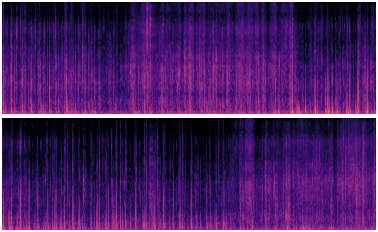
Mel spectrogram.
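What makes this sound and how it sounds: A single black and red leather motorcycle glove, hollow and empty, is turned over in the hands while fingertips scratch and rub its leather surface and armour. The result is a continuous stream of dense, dry crinkling and scratching with many short, sharp bursts over a soft, low rumbling handling noise. It stays at a steady, quiet level throughout.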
